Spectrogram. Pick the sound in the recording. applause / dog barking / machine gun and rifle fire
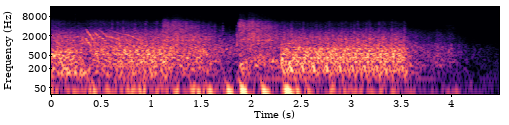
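machine gun and rifle fire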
